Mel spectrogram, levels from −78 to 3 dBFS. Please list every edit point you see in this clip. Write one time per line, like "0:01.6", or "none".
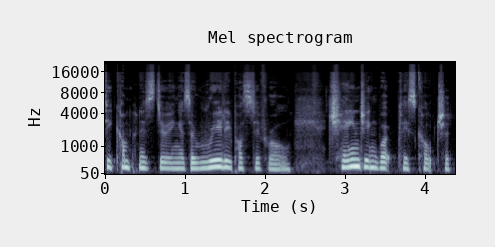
0:01.6
0:02.7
